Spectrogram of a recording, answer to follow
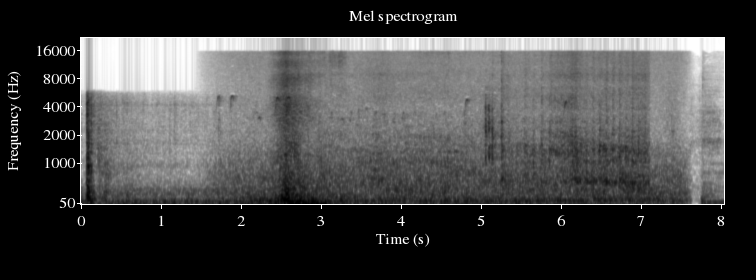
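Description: Skateboard tail snapping on pavement as a trick is popped, a single sharp crack at the start, followed by steady street noise with a louder swell about two and a half seconds in.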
